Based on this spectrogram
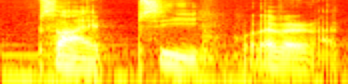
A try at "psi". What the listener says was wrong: Psi is without the P. The P is silent. The P is silent. The P is silent.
